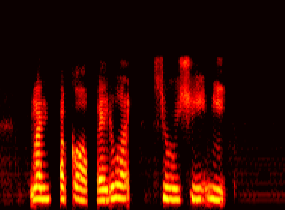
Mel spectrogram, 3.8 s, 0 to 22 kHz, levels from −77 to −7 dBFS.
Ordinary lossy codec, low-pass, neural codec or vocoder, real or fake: MP3, 96 kbps; 7.2 kHz; codec, 16 kHz, 1 kbps, FreqCodec, smaller model; fake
